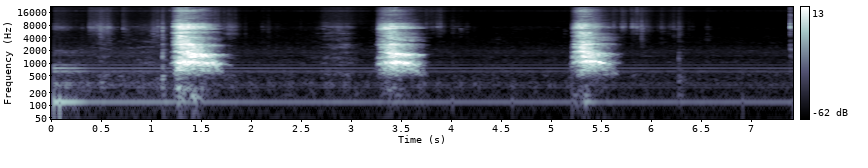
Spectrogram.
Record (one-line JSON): {"exhalation_length": "7.4 s", "exhalation_amplitude": 32766, "exhalation_signal_mean_std_ratio": 0.31, "survey_phase": "beta (2021-08-13 to 2022-03-07)", "age": "45-64", "gender": "Male", "wearing_mask": "No", "symptom_runny_or_blocked_nose": true, "smoker_status": "Never smoked", "respiratory_condition_asthma": false, "respiratory_condition_other": false, "recruitment_source": "REACT", "submission_delay": "1 day", "covid_test_result": "Negative", "covid_test_method": "RT-qPCR"}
